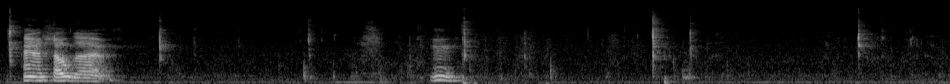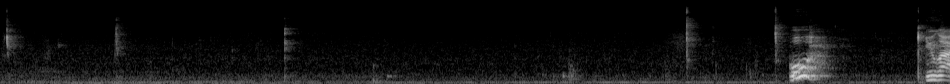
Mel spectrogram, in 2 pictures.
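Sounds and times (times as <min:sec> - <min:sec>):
faint low hum: 0:00.0 - 0:19.0
wet chewing clicks: 0:08.1 - 0:10.8.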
